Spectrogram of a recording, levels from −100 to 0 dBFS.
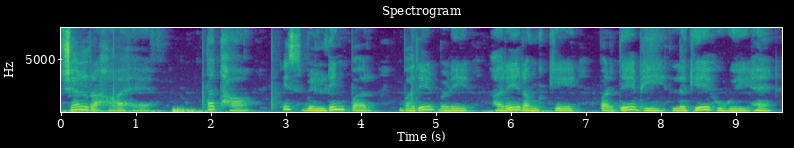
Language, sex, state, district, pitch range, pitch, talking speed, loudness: Hindi, female, Madhya Pradesh, Katni, 170-220 Hz, 180 Hz, 105 wpm, -16 LUFS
